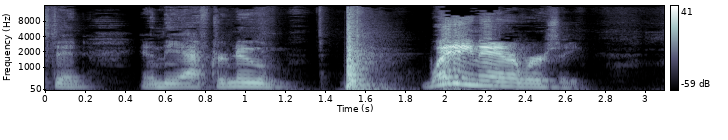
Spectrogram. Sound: hat smacks table

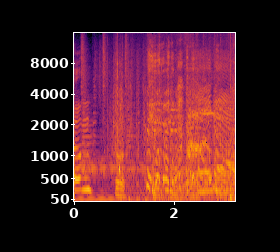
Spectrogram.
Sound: giggling

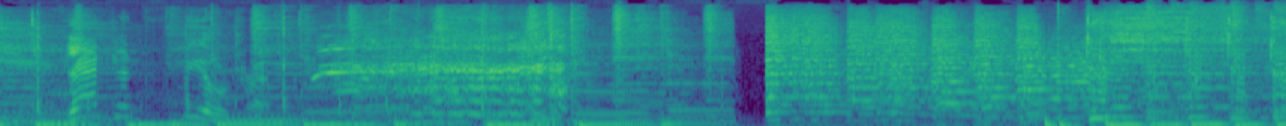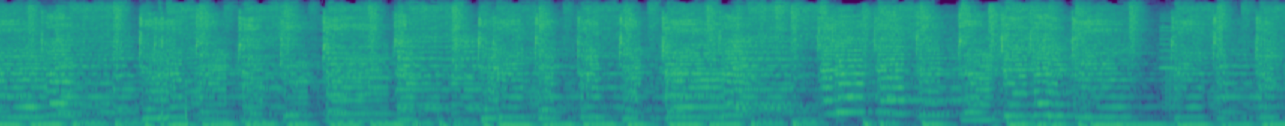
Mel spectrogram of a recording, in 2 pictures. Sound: horse whinnies

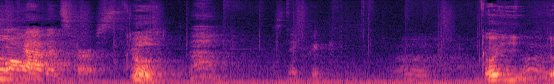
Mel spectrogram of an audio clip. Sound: gasping

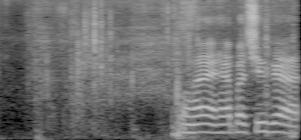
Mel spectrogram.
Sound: ghostly voices whispering

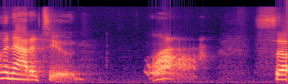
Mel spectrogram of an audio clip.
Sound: roars

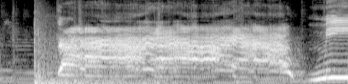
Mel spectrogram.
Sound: screaming

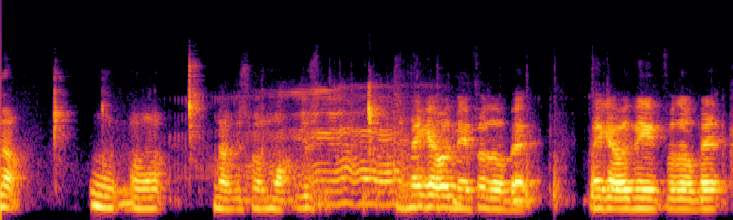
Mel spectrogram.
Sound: she groans

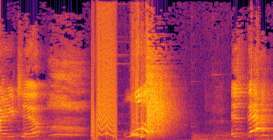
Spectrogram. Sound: gasps

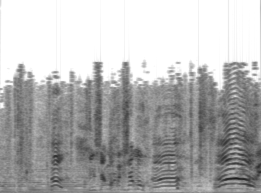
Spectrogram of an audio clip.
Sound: Shadow grunting

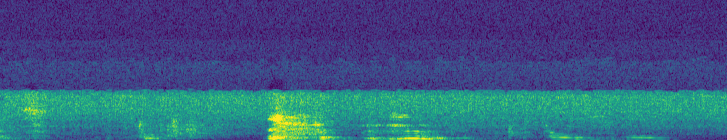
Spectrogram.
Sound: coughing

